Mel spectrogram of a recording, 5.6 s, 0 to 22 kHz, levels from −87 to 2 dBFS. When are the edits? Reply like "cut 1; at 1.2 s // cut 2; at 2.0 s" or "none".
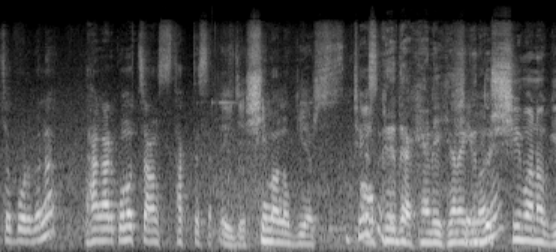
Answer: cut 1; at 2.1 s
